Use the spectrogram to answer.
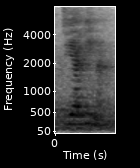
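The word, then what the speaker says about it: ptialina: Tiene otro nombre, también se le llama, aparte de la amilasa, tianina. La tianina, ¿no? Se escribe con P. P-T-I-A-N-I-N-A. La tianina.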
